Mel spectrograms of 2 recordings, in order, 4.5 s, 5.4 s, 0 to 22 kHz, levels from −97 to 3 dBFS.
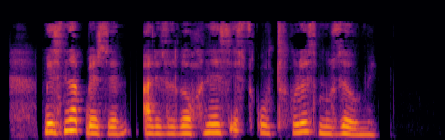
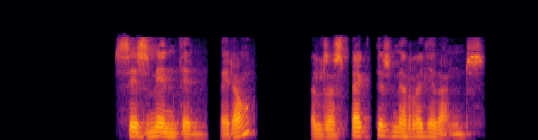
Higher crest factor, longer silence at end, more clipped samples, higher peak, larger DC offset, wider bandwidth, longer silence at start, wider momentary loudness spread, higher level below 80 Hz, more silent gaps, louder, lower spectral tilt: about the same, 20 dB vs 20 dB; first, 0.7 s vs 0.55 s; neither; about the same, -6 dBFS vs -4 dBFS; neither; first, 11.5 kHz vs 7.8 kHz; second, 0.1 s vs 1.15 s; about the same, 11 LU vs 10 LU; second, -80 dBFS vs -58 dBFS; second, 0.38-0.42 s, 1.31-1.36 s vs 2.09-2.19 s, 2.58-3.10 s; second, -25 LUFS vs -22 LUFS; about the same, -5 dB/octave vs -4 dB/octave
